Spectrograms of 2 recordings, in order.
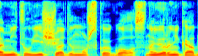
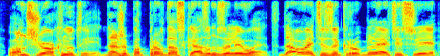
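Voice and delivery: indignant, a bit louder and higher; 6 semitones higher, 3 dB louder than usual. Acted. Hermund protesting to the others, indignant. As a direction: scoff at the madman. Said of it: "возмущённый голос Гермонда".

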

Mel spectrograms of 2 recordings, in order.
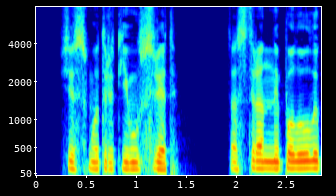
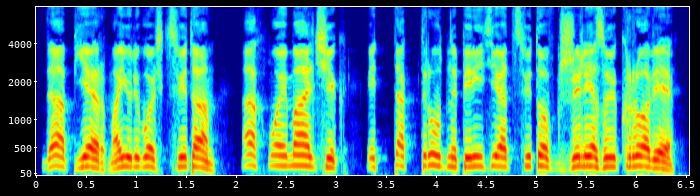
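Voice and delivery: ironic; 5 semitones higher, 9 dB louder than usual. Acted. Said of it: "Иронически".

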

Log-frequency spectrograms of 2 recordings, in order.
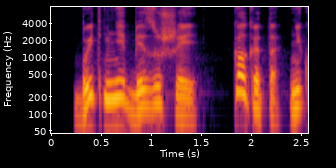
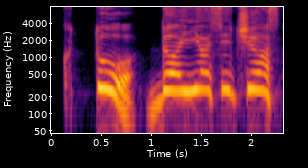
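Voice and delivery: high, loud flare-up; jealous outburst; 14 semitones higher, 4 dB louder, much slower than usual. Acted. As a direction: explode at the unseen rival. Jealous outburst at news about Anyuta.

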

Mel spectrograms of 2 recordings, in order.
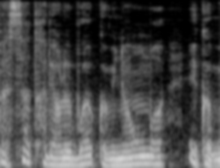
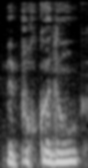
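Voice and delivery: a little daisy's voice, pitched higher; small sweet voice; 6 semitones higher than usual. Acted. Daisy asking her neighbour, in a small sweet voice. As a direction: murmur it sweetly like a tiny flower. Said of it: "murmurait une pâquerette ... douce petite voix".

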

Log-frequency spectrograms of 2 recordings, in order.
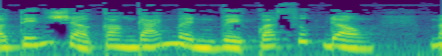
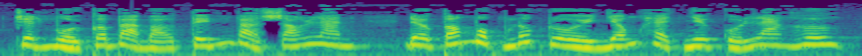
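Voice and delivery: ordinary delivery, nothing marked

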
